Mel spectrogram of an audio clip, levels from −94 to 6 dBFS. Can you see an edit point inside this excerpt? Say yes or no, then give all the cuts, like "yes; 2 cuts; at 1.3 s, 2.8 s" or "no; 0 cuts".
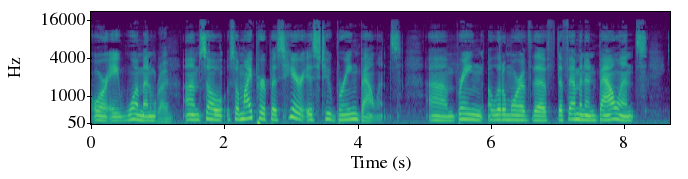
yes; 1 cut; at 0.9 s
